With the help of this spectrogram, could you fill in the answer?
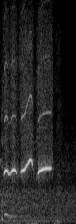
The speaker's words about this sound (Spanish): mamá, el señor me dijo que te chiflara. Ya le chiflé a mi mamá.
